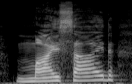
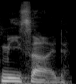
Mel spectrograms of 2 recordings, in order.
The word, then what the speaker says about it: MiSide: start by saying that I really really wanted it to be pronounced my side but uh if the Japanese vo is to be believed it's me side I just to it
